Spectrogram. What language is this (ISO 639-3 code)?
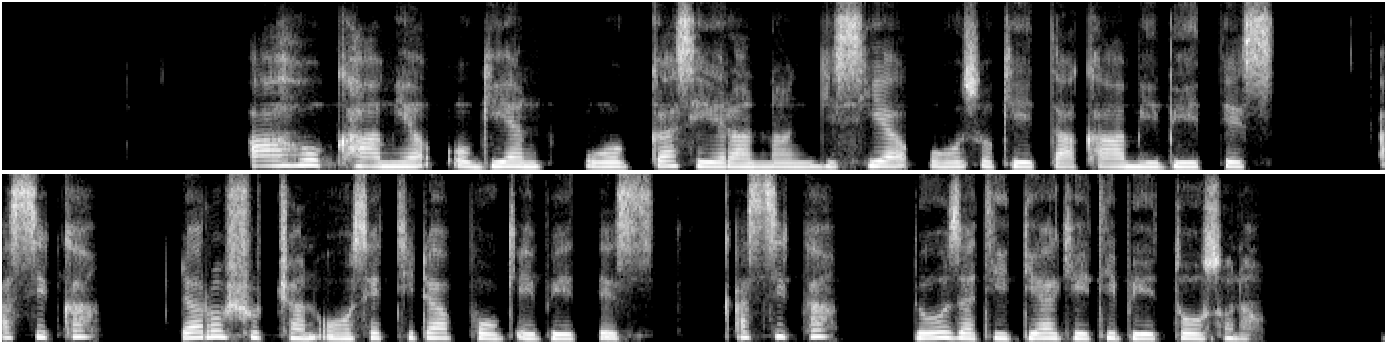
wal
